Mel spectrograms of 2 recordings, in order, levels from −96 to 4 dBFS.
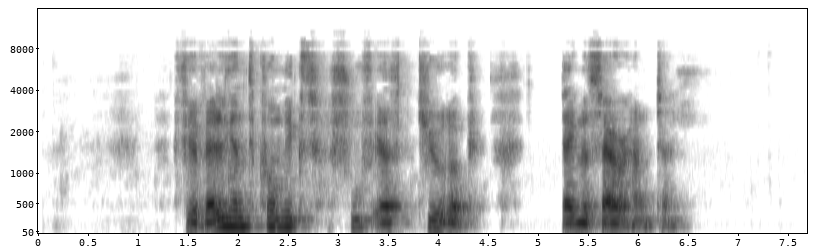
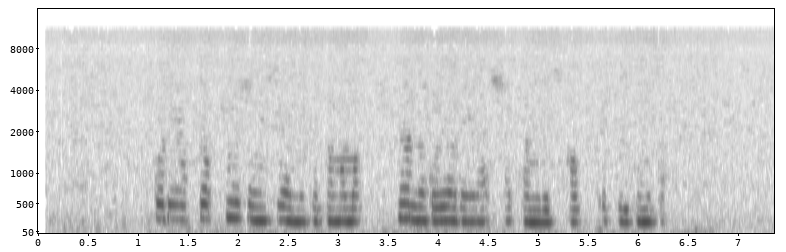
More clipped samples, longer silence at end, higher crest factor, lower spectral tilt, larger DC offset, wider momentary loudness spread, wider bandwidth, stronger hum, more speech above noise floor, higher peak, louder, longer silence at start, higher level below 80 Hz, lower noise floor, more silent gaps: neither; first, 1.3 s vs 0.55 s; about the same, 18 dB vs 14 dB; about the same, -6 dB/octave vs -7 dB/octave; neither; about the same, 21 LU vs 23 LU; second, 9.2 kHz vs 11.5 kHz; neither; first, 67 dB vs 25 dB; first, -2 dBFS vs -26 dBFS; first, -19 LUFS vs -38 LUFS; first, 1.4 s vs 0.25 s; first, -54 dBFS vs -68 dBFS; first, -85 dBFS vs -62 dBFS; neither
